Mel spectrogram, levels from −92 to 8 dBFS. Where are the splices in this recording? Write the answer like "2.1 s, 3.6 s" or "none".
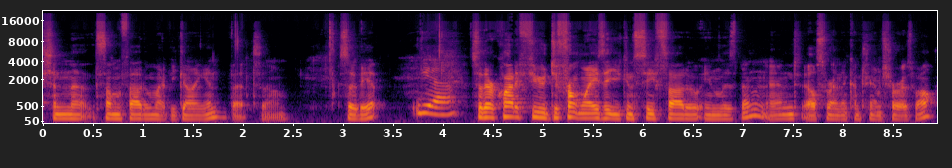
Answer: none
